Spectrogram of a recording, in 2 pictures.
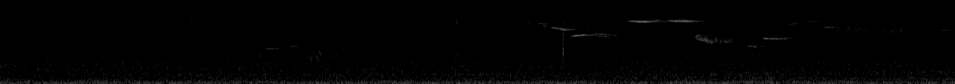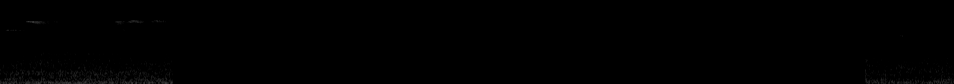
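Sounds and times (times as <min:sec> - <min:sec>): low outdoor background noise: 0:00.0 - 0:11.3, 0:18.2 - 0:19.0
faint birdsong chirps: 0:00.8 - 0:11.3, 0:18.2 - 0:19.0.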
